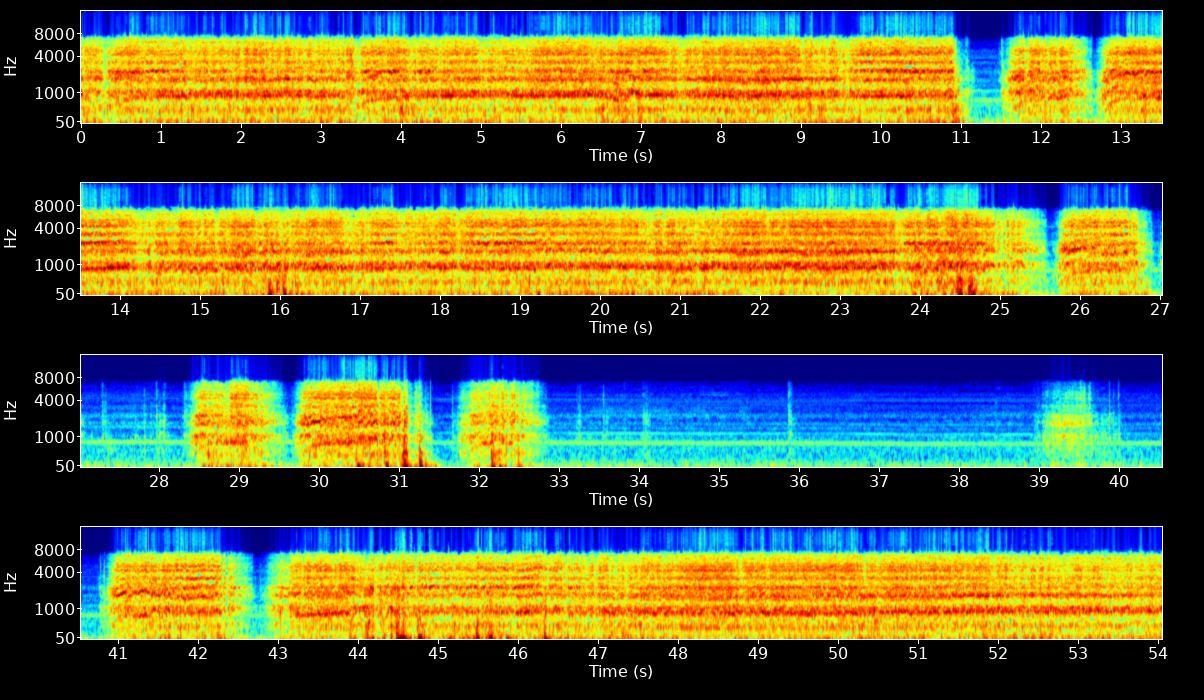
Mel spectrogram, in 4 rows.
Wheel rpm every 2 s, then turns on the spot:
200, 200, 220, 220, 230, 140, 140, 210, 220, 220, 230, 220, 150, 50, 80, 120, 40, 0, 0, 10, 90, 130, 210, 210, 200, 210, 230.
38-40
